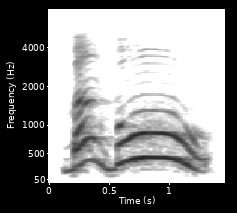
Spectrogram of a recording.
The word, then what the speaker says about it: bambu: gente não consegue identificar Mas a gente pode falar palavra e descobrir Bambu Bambu a gente já identifica não é e é uma palavra oxítona porque a sílaba tônica é o burro e está localizado aí na última sílaba é uma palavra Bambu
